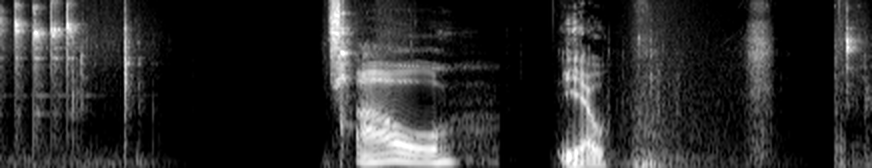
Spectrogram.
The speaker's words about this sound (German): Ich trinke noch einen Schluck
